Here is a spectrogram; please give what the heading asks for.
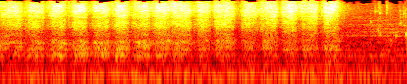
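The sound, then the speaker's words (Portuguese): Brisk, rhythmic scrubbing as sneakers are washed: many quick rasping brush strokes in a steady back-and-forth pattern, fairly loud and continuous, with no talking. “Como você pode ver, eu tô lavando tênis aqui no seu ouvido.”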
